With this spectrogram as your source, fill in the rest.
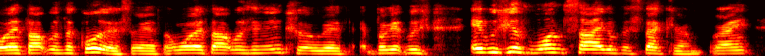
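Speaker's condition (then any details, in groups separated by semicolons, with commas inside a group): Cerebral palsy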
